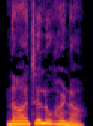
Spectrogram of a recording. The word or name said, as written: ನಾಜಲುಹಣ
